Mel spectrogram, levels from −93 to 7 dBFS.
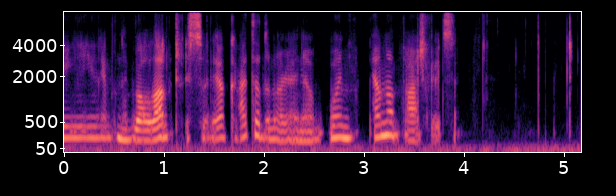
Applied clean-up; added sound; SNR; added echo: neural diffusion model UNIVERSE++.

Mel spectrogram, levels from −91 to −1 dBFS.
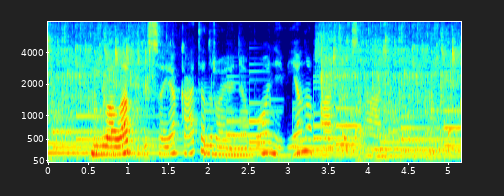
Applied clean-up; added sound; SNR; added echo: none; Bathtub (filling or washing) / Liquid + Guitar; 3 dB; none.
